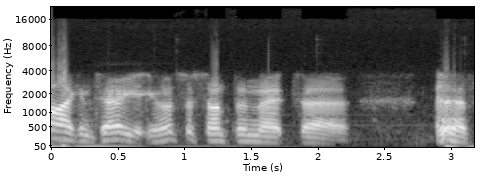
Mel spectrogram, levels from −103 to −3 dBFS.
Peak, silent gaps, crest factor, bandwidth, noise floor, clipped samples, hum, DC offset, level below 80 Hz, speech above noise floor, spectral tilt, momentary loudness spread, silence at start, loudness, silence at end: -4 dBFS; none; 14 dB; 10.5 kHz; -50 dBFS; under 0.1%; none; under 0.1%; -52 dBFS; 32 dB; -6 dB/octave; 8 LU; 0 s; -18 LUFS; 0.05 s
